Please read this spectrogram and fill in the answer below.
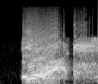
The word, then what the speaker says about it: Bulach: It's Dr. Clete Bulach.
